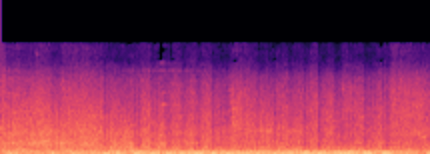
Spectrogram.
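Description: Loud, steady din of a Chinese dragon-dance percussion band, cymbals and gongs clashing over a drum, with no let-up.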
